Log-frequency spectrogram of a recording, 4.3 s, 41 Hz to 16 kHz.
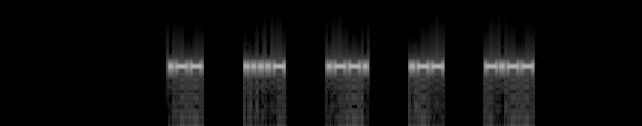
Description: Morse code, heard as a keyed tone, about 46 wpm, spaced as for 23 wpm, 700 Hz. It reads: W4PWY
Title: USA Call Signs - 5 Characters - 4x Character Spacing - 50wpm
